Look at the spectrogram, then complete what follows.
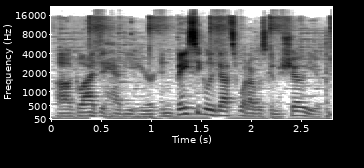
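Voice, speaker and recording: A man's voice: mid-range voice, rapid-fire, music in the background. A man hosting a casual livestream chat, talking in an effusive, grateful manner with his viewers. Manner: effusive, excitedly whooping greetings to viewers, grateful. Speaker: live stream host and 3D animation creator.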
